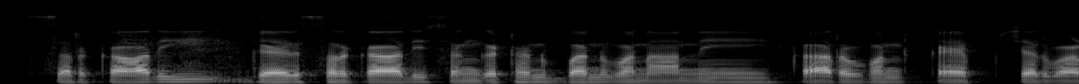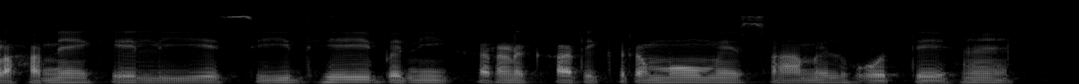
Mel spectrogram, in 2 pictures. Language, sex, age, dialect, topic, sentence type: Hindi, male, 31-35, Awadhi Bundeli, agriculture, statement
